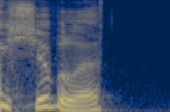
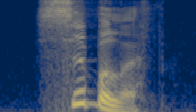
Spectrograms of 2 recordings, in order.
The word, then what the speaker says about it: Shibboleth: They couldn't pronounce the H, so they pronounced it Sibboleth. You know how in our country, different parts of the country, you have different dialects and different accents and stuff like that? Well, same thing happened there, and the people of Ephraim couldn't pronounce the SH. So they couldn't say Shibboleth. They would say Sibboleth, and that was the key.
